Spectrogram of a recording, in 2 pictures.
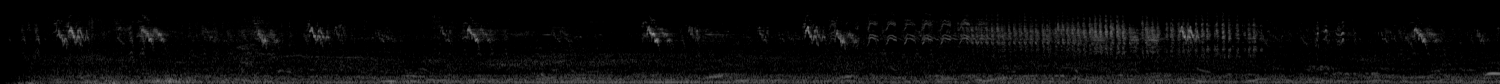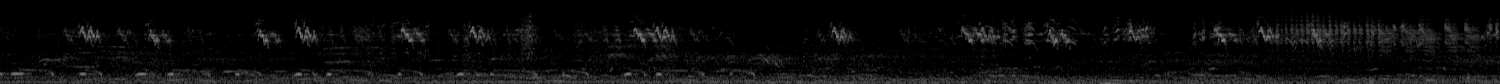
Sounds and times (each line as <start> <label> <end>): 0.0 sparrows 30.0
0.9 voices 30.0
14.4 chicken 23.8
